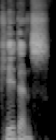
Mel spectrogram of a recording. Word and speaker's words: Cadence: But now you're with Cadence. I pronounced that right.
